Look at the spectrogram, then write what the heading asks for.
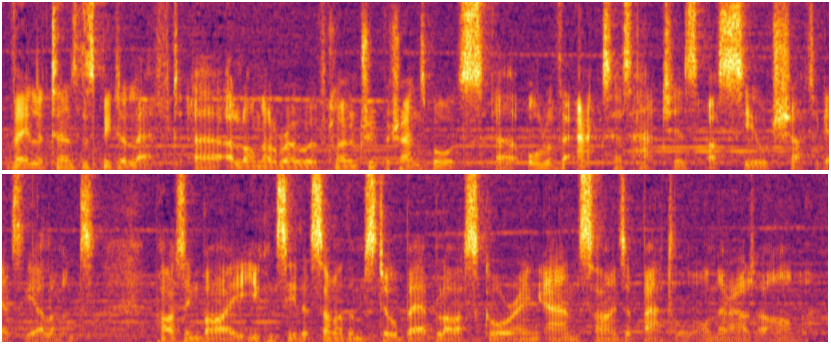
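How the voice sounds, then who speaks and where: Low-pitched male game master over music. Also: fairly quick, few pauses. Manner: descriptive, conversational. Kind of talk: tabletop roleplaying narration.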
